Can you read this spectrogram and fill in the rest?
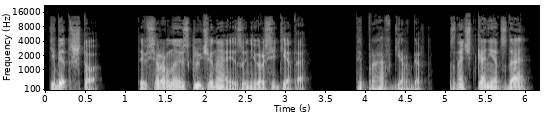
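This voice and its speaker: A man's voice: rumbling low, big pitch swings, normal speed, vocal fry, darkish tone, dry recording, clean studio sound, voice pushed up, full character voice. A man reading an audiobook and voicing a selfish, cowardly young male student in a nervous, wheedling manner. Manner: anxious, wheedling, turning nasty.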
